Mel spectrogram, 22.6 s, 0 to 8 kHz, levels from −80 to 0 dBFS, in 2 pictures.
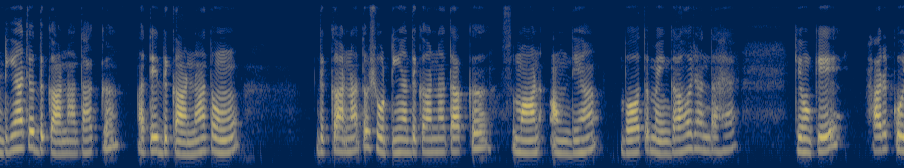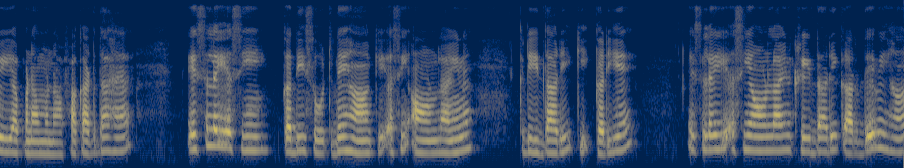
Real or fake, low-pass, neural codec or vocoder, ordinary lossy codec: real; 7.2 kHz; none; none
